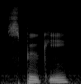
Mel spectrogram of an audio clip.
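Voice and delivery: ordinary talk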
